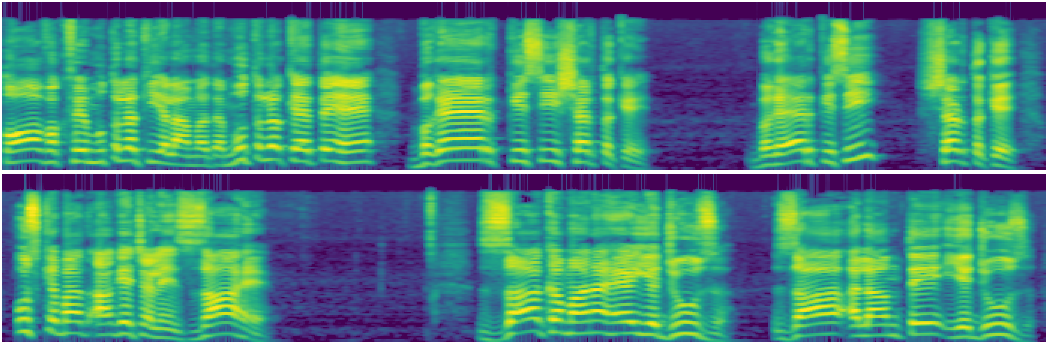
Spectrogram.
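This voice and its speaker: Male recitation teacher from Pakistan, high-pitched, patient, repeats himself for emphasis. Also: lively intonation, slow pace, a bit bright. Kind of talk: video lesson to viewers.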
